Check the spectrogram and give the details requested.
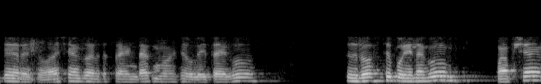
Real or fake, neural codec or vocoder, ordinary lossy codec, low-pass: real; none; none; 3.6 kHz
